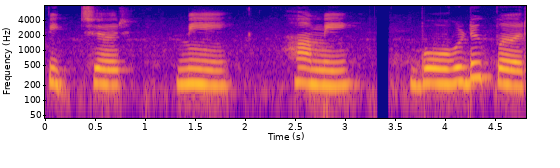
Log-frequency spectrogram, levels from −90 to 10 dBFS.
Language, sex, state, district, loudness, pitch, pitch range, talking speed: Hindi, female, Punjab, Fazilka, -13 LUFS, 210 Hz, 200-220 Hz, 60 wpm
